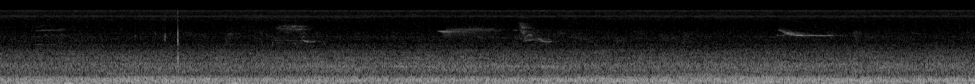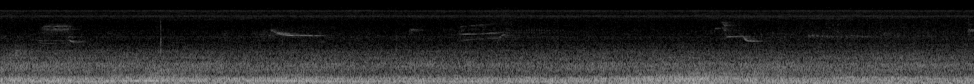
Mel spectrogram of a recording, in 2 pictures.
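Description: Small birds giving short high chirps that drop in pitch, every second or two and often in pairs, over a steady low background rumble.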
